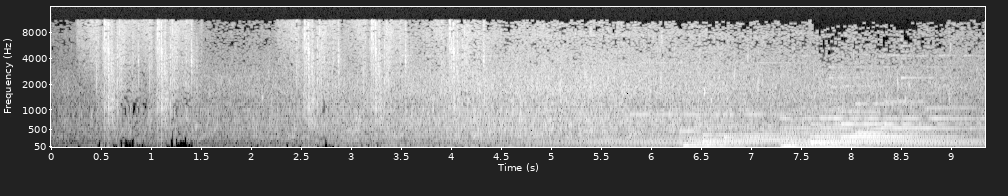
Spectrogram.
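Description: The steady rushing current of the Aburrá River rises behind a small canoe, with a few sharp splashy surges early on; later a low humming drone rises beneath the current. No one speaks.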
